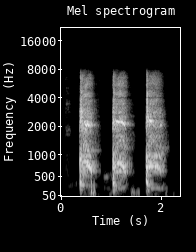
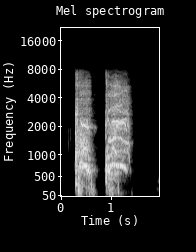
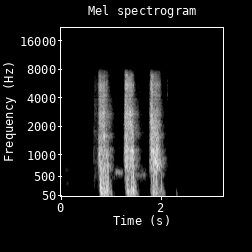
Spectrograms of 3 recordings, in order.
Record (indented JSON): {
  "three_cough_length": "2.4 s",
  "three_cough_amplitude": 23872,
  "three_cough_signal_mean_std_ratio": 0.55,
  "cough_length": "2.0 s",
  "cough_amplitude": 25871,
  "cough_signal_mean_std_ratio": 0.59,
  "exhalation_length": "3.2 s",
  "exhalation_amplitude": 25656,
  "exhalation_signal_mean_std_ratio": 0.37,
  "survey_phase": "beta (2021-08-13 to 2022-03-07)",
  "age": "18-44",
  "gender": "Female",
  "wearing_mask": "No",
  "symptom_none": true,
  "smoker_status": "Never smoked",
  "respiratory_condition_asthma": false,
  "respiratory_condition_other": false,
  "recruitment_source": "REACT",
  "submission_delay": "7 days",
  "covid_test_result": "Negative",
  "covid_test_method": "RT-qPCR",
  "influenza_a_test_result": "Negative",
  "influenza_b_test_result": "Negative"
}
